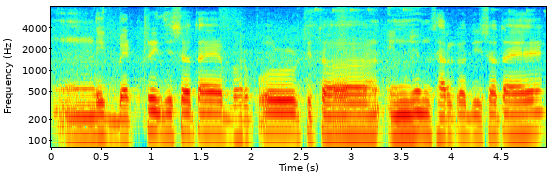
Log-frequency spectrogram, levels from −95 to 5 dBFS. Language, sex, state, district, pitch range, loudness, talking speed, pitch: Marathi, male, Maharashtra, Washim, 115-120 Hz, -14 LUFS, 135 wpm, 115 Hz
